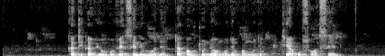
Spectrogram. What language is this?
Swahili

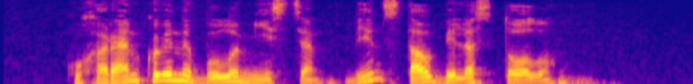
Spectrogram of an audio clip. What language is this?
Ukrainian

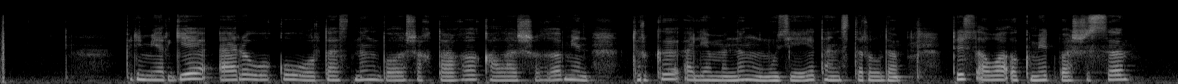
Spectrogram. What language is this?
Kazakh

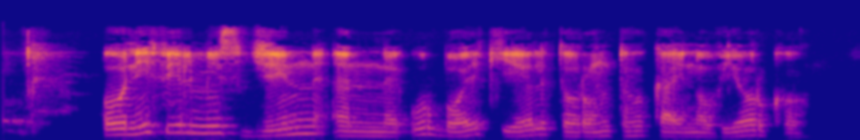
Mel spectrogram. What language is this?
Esperanto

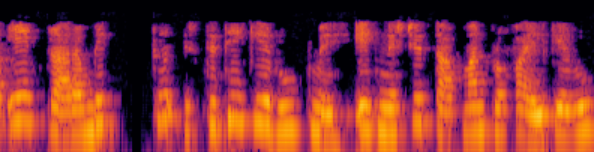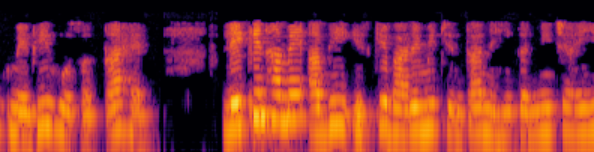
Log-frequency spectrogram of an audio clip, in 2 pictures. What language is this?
Hindi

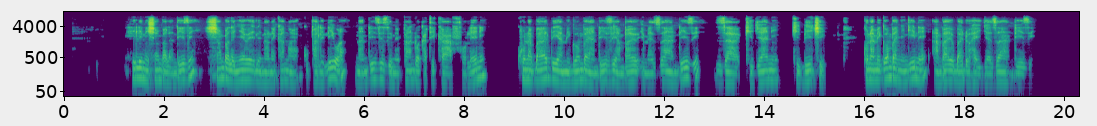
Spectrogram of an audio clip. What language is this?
Swahili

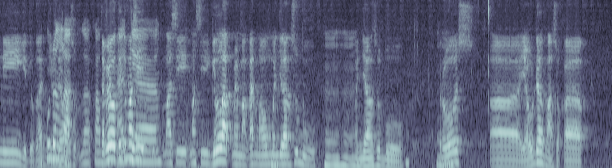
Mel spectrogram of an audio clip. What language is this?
Indonesian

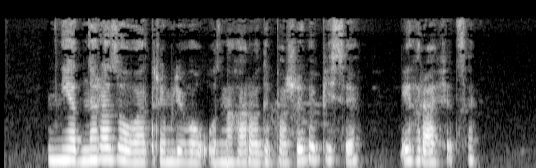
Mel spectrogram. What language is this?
Belarusian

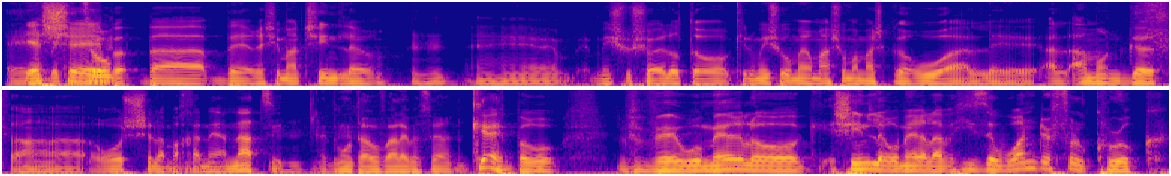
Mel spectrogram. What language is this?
Hebrew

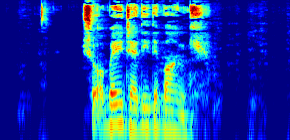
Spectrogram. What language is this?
Persian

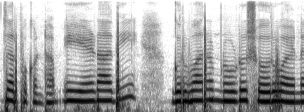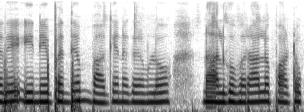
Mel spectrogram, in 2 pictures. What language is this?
Telugu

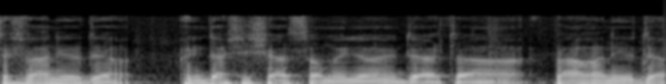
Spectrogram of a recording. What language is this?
Hebrew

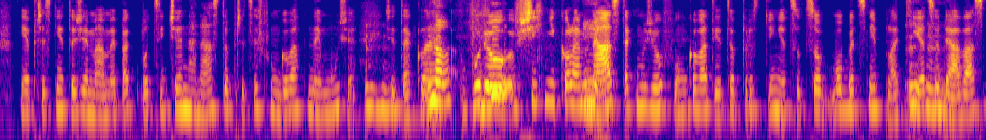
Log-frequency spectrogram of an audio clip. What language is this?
Czech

